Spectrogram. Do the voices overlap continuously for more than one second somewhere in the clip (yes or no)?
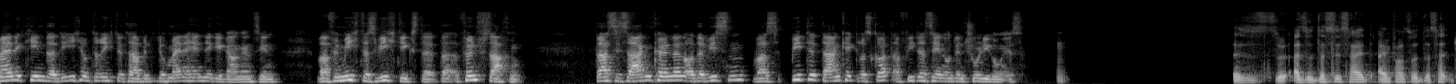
no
